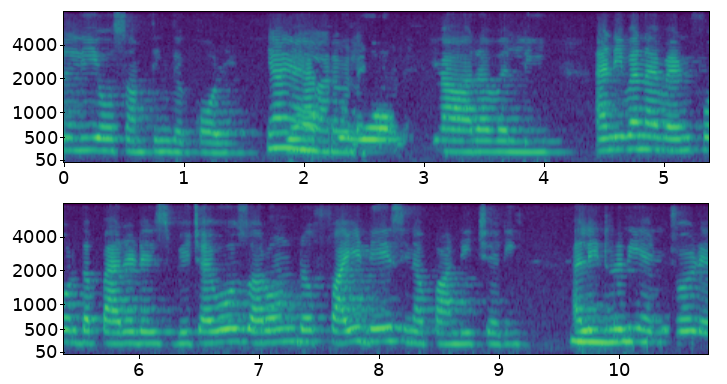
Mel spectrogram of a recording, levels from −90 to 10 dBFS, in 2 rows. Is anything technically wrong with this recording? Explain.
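Yes, two kinds of trouble show up, both around the same call-echo handling.

Speech suppressed in double talk hits from 2.13 to 2.65 s and again briefly around 10.26 to 10.33 s. The voice dips by roughly 15 dB in the first stretch, about 10 dB in the second, likely because the echo canceller couldn't tell the talker from the far side's echo and ducked both.

There's also an echo leak, a delayed copy of the voice trailing about 377 ms behind, faint (around 20 dB down) from 2.61 to 2.87 s, then much stronger (only about 5 dB under the speech) from 10.02 to 10.64 s. That's likely a loudspeaker echo the loudspeaker side's canceller didn't fully remove. The whole thing sits under an 8 kHz ceiling, which fits a 64 kbps G.722 call path.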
